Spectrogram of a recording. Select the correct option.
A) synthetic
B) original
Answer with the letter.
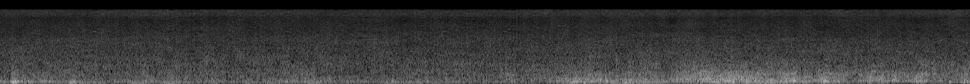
A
